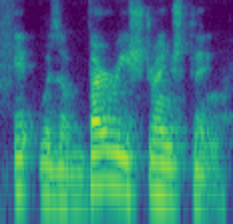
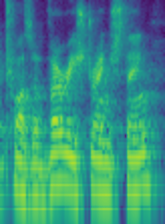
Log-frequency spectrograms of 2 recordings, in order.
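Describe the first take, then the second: First: 'It was' is said as two full words. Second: 'It was' is squeezed into one syllable. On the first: "you can cut off a syllable" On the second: "you can even do a contraction"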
